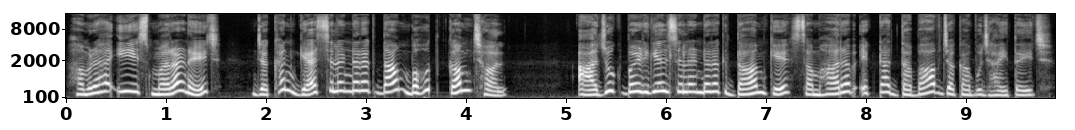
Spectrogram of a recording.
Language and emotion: Maithili, sad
